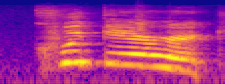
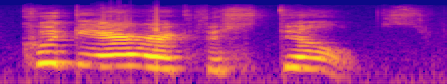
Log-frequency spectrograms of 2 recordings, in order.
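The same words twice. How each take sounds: First: Loud high call to a friend; shout. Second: Loud high eager call; shout. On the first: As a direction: shout it out, eager to play. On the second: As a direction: yell for the stilts, impatient to play. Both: Acted. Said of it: "he'd shout".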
